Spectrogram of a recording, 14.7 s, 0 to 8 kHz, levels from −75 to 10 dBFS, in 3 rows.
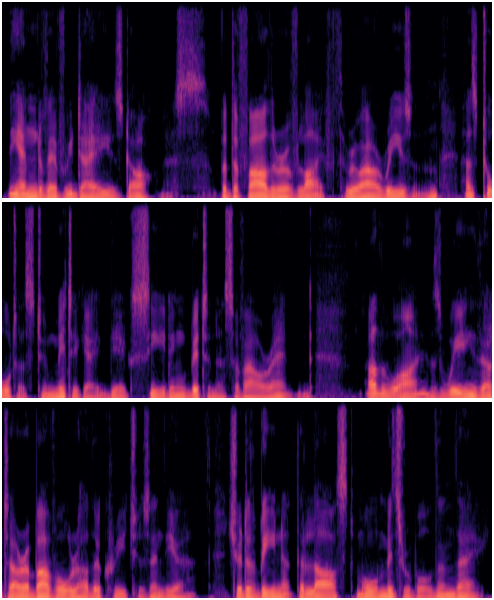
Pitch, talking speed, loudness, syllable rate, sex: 120 Hz, 190 wpm, -19 LUFS, 5.3 syllables/s, male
